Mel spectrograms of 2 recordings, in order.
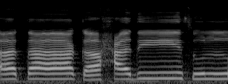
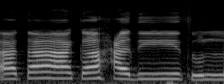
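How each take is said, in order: The two takes are said the same way.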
